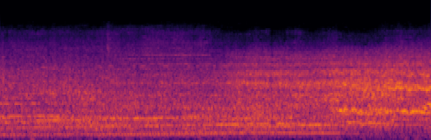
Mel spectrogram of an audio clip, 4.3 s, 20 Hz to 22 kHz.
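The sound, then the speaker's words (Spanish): A brakeless car driven by Kalimán races down a road at about 100 miles per hour toward a sharp curve, its engine roaring loud in a steady, unbroken drone with a whining, screeching edge, as if the tires are straining. “El auto es un proyectil que desciende por la carretera como un relámpago y el hombre increíble acciona la palanca de velocidades.”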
